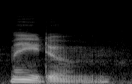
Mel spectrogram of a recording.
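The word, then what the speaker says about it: Meidum: was the pyramid of madum me doom that's how you say it me maidum maidum while sneferu's monument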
